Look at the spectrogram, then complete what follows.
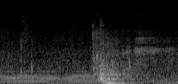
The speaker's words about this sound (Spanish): Balmón cierra la puerta tras él.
